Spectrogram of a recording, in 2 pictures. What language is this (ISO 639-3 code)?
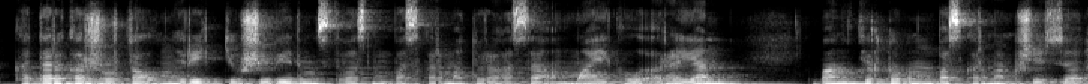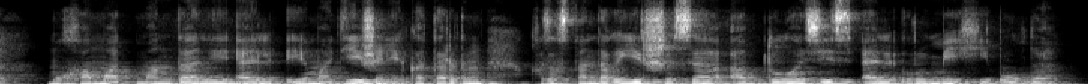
kaz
